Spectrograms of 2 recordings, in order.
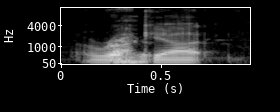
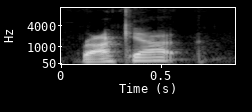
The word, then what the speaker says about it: Rakyat: So, yeah, and then you kind of work with the, how do you say it, Rayat? – Rakyat. – Rakyat.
